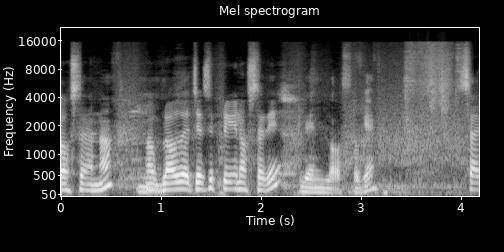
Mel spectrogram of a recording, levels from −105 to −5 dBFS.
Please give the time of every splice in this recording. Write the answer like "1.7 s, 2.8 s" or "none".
none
